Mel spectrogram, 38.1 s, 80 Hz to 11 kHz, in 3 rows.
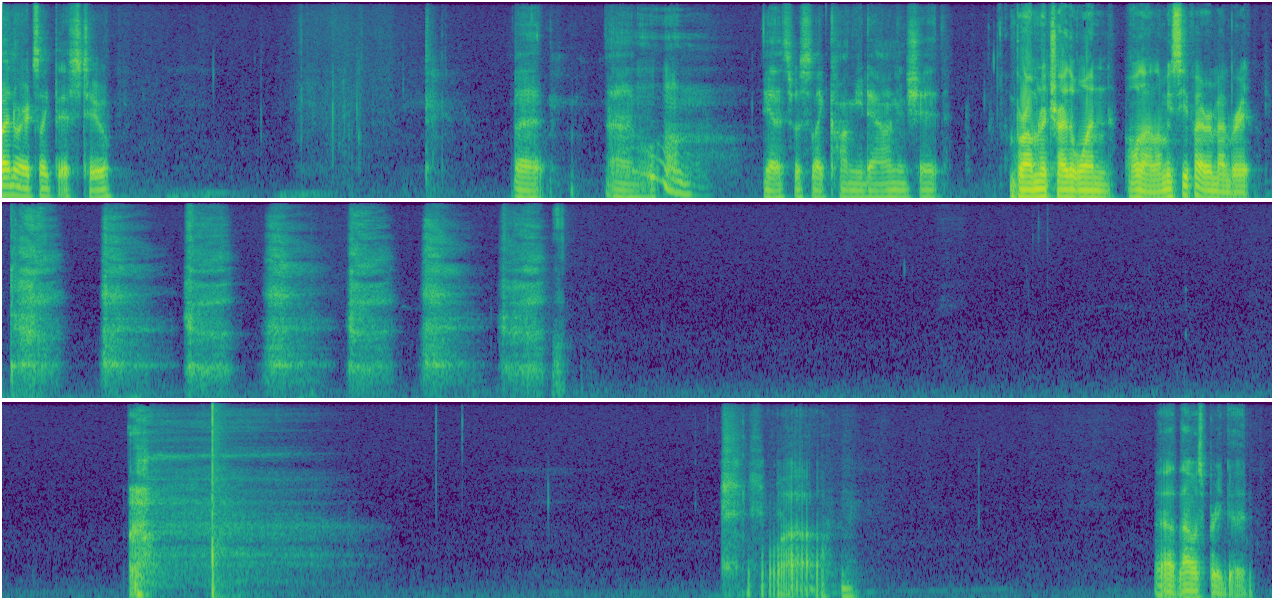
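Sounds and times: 
speech: 0:00.0 - 0:01.2, 0:05.1 - 0:07.0, 0:07.6 - 0:09.5, 0:10.1 - 0:13.1, 0:37.0 - 0:38.0
sharp noisy inhales in a breathwork exercise: 0:27.0 - 0:29.0
loud forceful rushing exhale in a breathwork exercise: 0:27.2 - 0:28.8.

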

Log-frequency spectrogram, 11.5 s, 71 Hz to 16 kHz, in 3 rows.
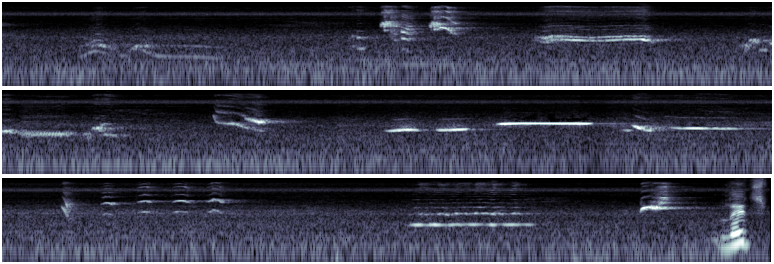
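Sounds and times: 
butcher bird singing flute-like melodies: 0:01.6 - 0:08.9, 0:09.7 - 0:11.3
speech: 0:11.4 - 0:11.5.

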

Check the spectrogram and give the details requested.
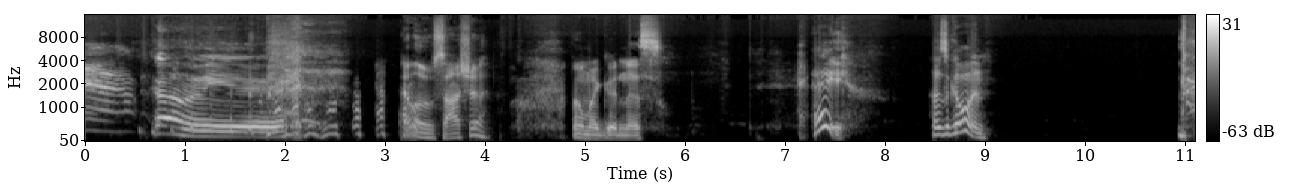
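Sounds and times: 
cat meowing: 0:00.0 - 0:00.7
speech: 0:00.6 - 0:04.2, 0:04.9 - 0:05.8, 0:07.1 - 0:07.8, 0:08.5 - 0:09.1
laughter: 0:01.3 - 0:03.2.

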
